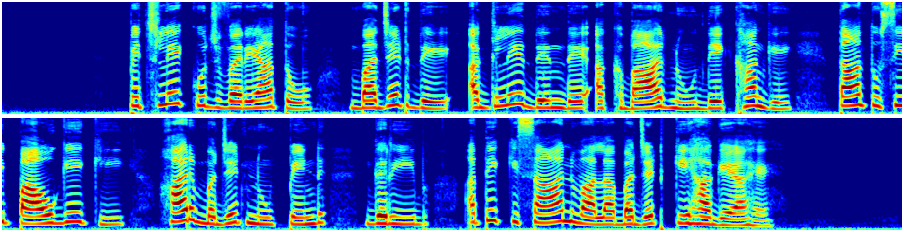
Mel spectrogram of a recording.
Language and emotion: Punjabi, neutral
